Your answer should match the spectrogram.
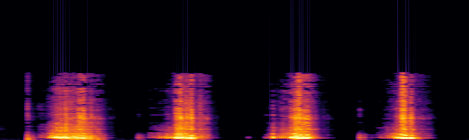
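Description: Four harsh, scraping strokes of fingernails dragged across glass, each lasting under a second with short pauses between, in a steady rhythm. The rasping is fairly loud and heard alone, without talking.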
